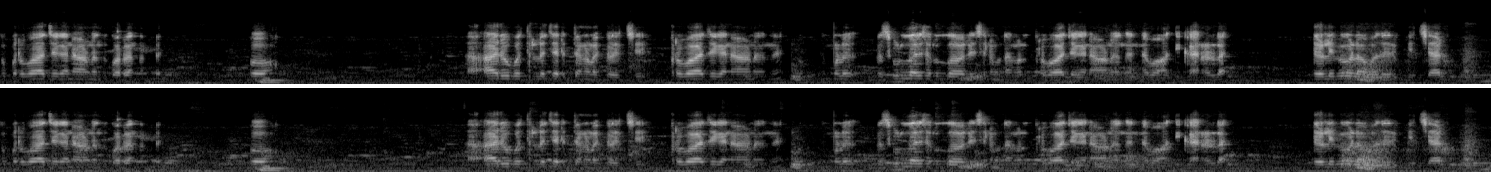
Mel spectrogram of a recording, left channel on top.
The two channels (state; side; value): normal; both; correlation 0.90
